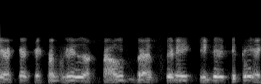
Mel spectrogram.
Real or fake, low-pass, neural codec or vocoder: fake; 3.6 kHz; codec, 16 kHz, 1 kbps, FreqCodec, smaller model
